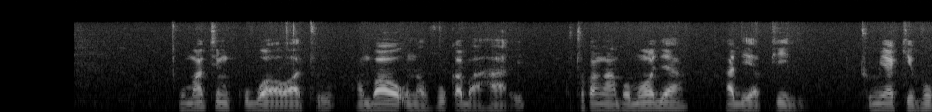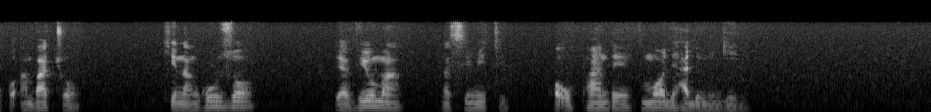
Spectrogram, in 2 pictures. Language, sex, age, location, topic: Swahili, male, 36-49, Mombasa, government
